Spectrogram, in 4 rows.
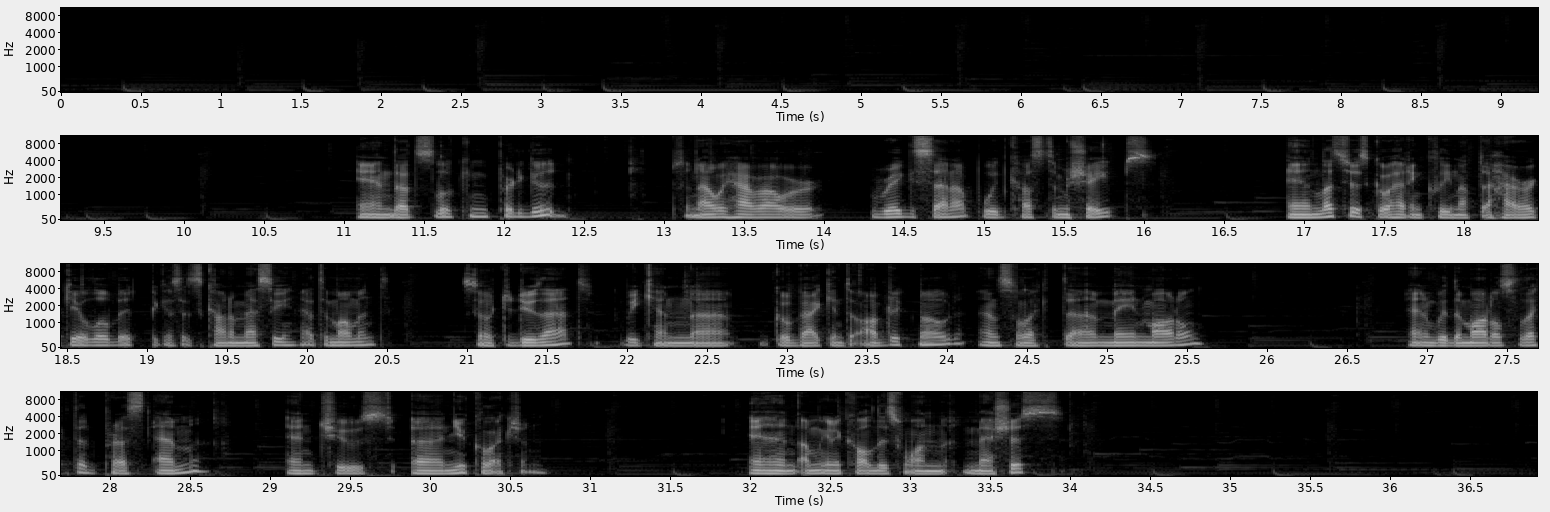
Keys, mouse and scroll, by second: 2.9 middle click, 8.3 right click, 8.6 scroll down 1, 8.7 middle click, 10.1 right click, 10.4 shift+middle click, 10.6 middle click, 11.3-11.9 scroll up 1, 11.9 scroll down 1, 12.3 right click, 12.6 a, 12.9 middle click, 13.2 shift+middle click, 13.5-15.5 shift+scroll up 2, 22.2 ctrl+Tab, 23.0 shift+middle click, 23.3 shift+middle click, 25.6 right click, 28.4 m, 33.3-34.2 typing, 36.4 -, 36.4 shift+a, 36.7 s.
